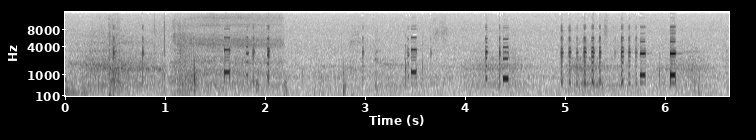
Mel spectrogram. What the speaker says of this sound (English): I've been sweeping this detector, listening to silencer 1 out here in this damn iron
